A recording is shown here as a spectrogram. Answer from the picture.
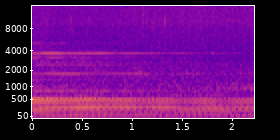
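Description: Music: a sustained low chord held through and slowly fading.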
